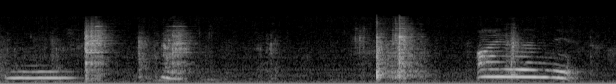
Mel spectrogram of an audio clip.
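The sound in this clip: Spoons clink and clatter against dishes in a few sharp, brief knocks, mixed in among a small child's babbling and an adult's voice.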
